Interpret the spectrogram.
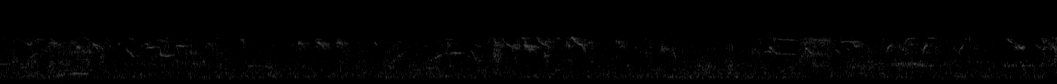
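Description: Many birds chirping faintly and continuously, short overlapping chirps with no pauses.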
